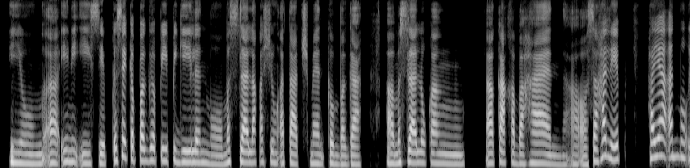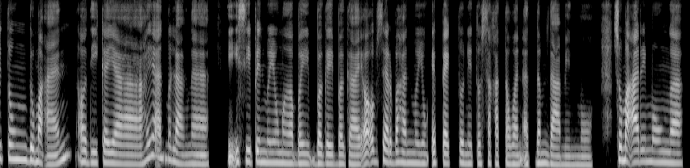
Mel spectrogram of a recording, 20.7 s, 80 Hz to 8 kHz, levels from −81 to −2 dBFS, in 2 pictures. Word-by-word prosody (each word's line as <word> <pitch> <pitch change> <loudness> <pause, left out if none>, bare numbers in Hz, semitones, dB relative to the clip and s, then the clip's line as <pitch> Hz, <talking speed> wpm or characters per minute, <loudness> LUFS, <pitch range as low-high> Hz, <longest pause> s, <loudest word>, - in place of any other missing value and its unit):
yung, 170 -3 +1
ah, 180 -1 +2
iniisip. 170 -4 -1
Kasi 250 +6 +3
kapag 215 -2 +2 0.2
pipigilan 190 -3 +1
mo 155 -2 -4
mas 195 +3 -1
lalakas 185 0 +2
yung 180 - -3
attachment 170 0 -1
kumbaga, 155 -2 +1 0.4
ah, 170 - +3
mas 185 +2 +1
lalo 180 -2 +4
kang, 165 -2 -1 0.3
ah 175 0 +3
kakabahan, 170 -3 +2
oo. 150 0 -3
Sa 210 +8 +1
halip 245 -3 +2 0.5
hayaan 280 0 +4
mo 270 -3 -4
itong 240 -2 0
dumaan 195 - 0
o 195 - +1
di 180 0 -2
kaya 165 -3 +1
hayaan 260 - 0
mo 250 - -7
lang 170 -7 -1
na 160 -1 0 0.3
iisipin 195 -1 +1
mo 185 - -1
yung 180 0 -1
mga 170 -2 -1
bay 170 0 0
bagay-bagay 160 -2 -1
o 180 - +4
obserbahan 190 -2 -1
mo 175 - -3
yung 170 0 -5
epekto 180 0 0
nito 165 -1 -4
sa - - -5
katawan 160 -1 -2
at - - -3
damdamin 155 -5 -1
mo. 145 0 -6 0.2
So, 230 - +2
maaari 200 -1 +3
mong, 190 -2 -2
ah, 175 -1 +2
175 Hz, 155 wpm, -22 LUFS, 165-195 Hz, 0.5 s, lalo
